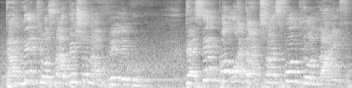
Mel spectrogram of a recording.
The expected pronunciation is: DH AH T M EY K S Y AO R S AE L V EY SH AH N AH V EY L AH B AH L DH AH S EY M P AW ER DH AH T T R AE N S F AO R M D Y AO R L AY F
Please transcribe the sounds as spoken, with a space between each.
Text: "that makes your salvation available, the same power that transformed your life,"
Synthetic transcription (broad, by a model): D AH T M EY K Y AO S AE L V EY SH AH N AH V EY L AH B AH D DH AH S EY M P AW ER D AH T T R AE N S F AO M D Y AO L AY F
